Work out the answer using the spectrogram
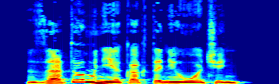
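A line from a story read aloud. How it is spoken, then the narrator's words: Grumbling. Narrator (Russian): проворчал Алистер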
